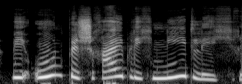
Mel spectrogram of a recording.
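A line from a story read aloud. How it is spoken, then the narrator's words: Calling out. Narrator (German): rief sie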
